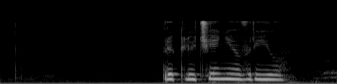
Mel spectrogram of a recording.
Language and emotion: Russian, neutral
